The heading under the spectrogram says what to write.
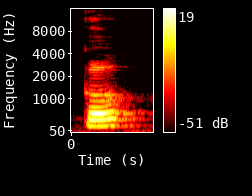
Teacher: क, गले पे जोर पड़ रहा है, क सिर्फ कंठ का यूज हो रहा है।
